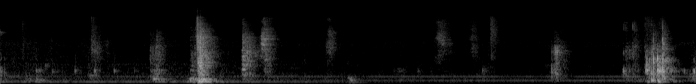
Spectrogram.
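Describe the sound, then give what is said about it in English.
A door is pushed shut with a solid thud near the end, after a few scattered clunks and handling knocks, all over a steady low electrical hum with no talking. “Let me go close that door.”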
